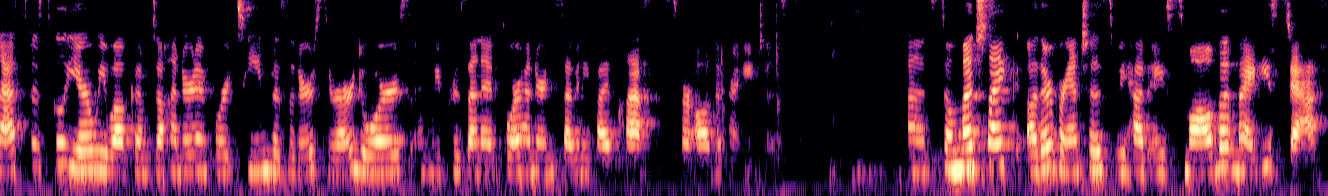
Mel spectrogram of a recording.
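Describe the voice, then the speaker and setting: Soft-spoken and high-pitched, a woman keeps her intonation fairly even. Her loudness swings widely. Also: moderate pace. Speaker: library branch manager. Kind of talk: board meeting presentation. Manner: reading from notes.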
